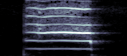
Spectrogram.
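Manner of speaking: tiny, very high soft peep; chick peep. A narrator's reading. Chick follows its mother, tiny high peep. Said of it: "her chick said".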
